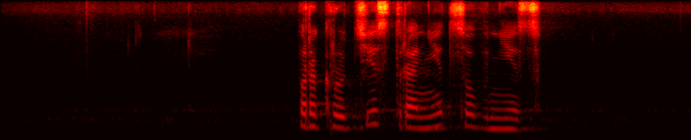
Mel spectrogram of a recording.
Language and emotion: Russian, neutral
